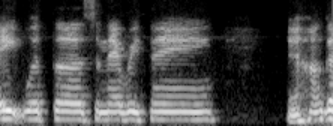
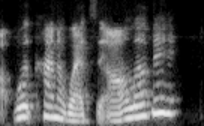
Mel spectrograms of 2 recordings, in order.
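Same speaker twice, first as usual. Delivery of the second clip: teasing tone, higher; 5 semitones higher than usual. Retelling teasing a friend about her waxing work: retelling own teasing. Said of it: "I was teasing her".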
